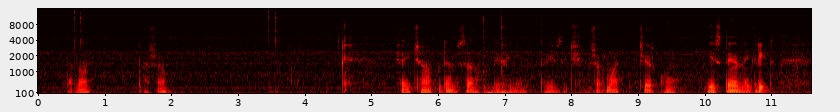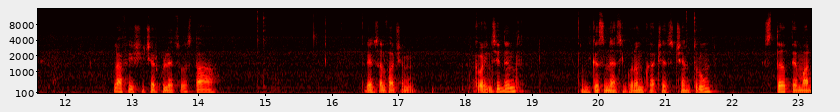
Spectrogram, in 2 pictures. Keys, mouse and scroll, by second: 3.6 click, 9.1 scroll up 1, 15.0 click, 21.5 click.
